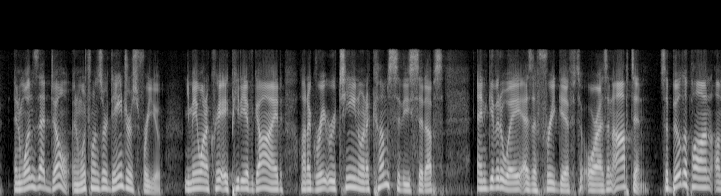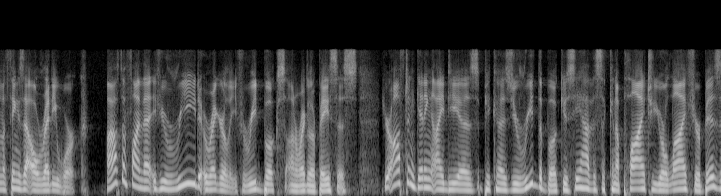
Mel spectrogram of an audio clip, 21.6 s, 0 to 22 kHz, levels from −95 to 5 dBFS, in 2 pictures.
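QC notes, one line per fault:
No faults found; the speech carries the G.722 wideband character, with content stopping near 7.7 kHz and coding traces at most faint, which fits the codec's full 64 kbit/s mode.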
